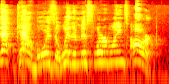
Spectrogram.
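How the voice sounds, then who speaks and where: An extremely high-pitched, put-on character voice moves along at a moderate pace. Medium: read story. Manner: gruff, commanding.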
